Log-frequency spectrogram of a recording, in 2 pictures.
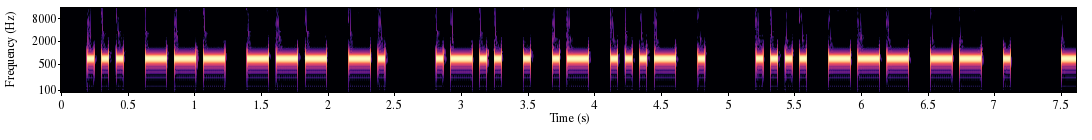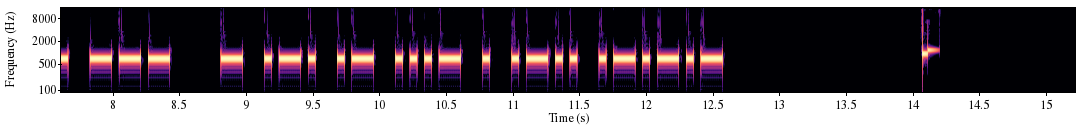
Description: Morse code, heard as a keyed tone, about 22 wpm, 700 Hz. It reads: SOON LEAVE HOME TO TRAVEL.
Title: Sentences from Top 1000 Words - Review Part 2 - 22wpm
